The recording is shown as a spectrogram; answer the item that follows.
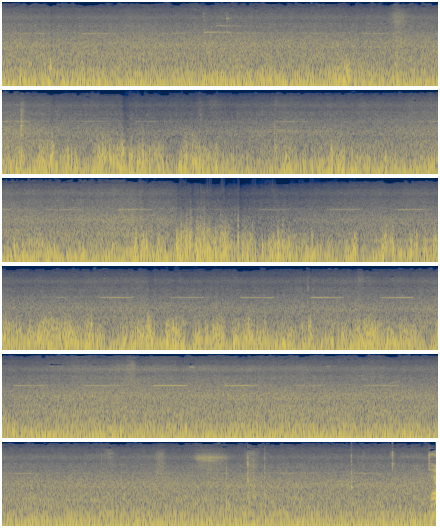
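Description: Wind buffeting the microphone with a loud, steady low rumble. Through it, a distant vehicle's reversing alarm beeps evenly, a little more than once a second, stopping a few seconds before the end.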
